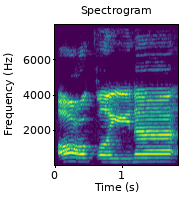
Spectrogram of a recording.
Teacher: یہاں پر طا ہے، اس کو پر پڑھیں گے، یہ تا نہیں کرنا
